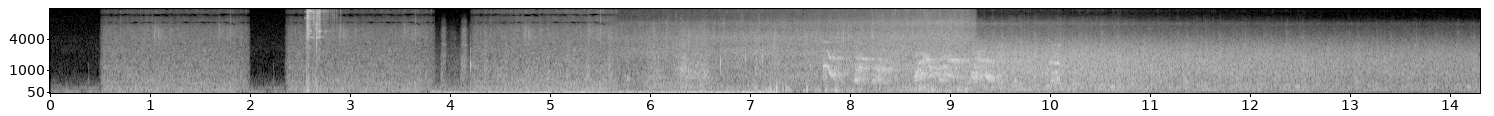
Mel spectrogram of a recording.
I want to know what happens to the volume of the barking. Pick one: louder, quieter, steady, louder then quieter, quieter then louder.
louder.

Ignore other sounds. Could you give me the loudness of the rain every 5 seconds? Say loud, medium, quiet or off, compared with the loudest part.
medium, loud, loud.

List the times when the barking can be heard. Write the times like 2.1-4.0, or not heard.
3.8-10.2.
